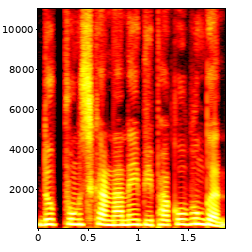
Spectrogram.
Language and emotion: Bodo, neutral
